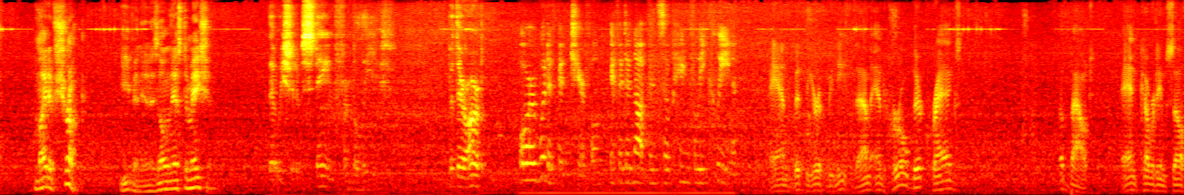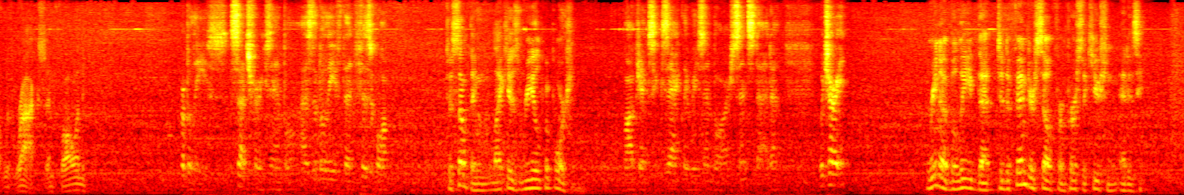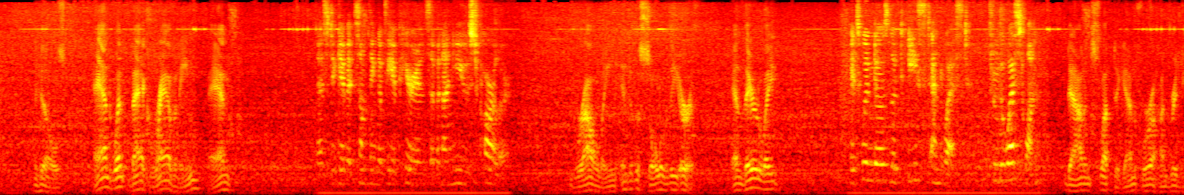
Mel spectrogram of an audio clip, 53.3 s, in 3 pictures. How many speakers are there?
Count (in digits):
4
